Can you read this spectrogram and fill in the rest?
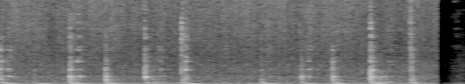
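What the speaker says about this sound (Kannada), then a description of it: "ತೆಂಗಿನಕಾಯಿ ಹುರಿದು ರೆಡಿ ಆಗಿದೆ." Grated coconut roasting in a pan for ridge gourd chutney, a soft steady sizzle broken by repeated scraping strokes of a spatula at a regular rhythm, close by, ending abruptly.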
